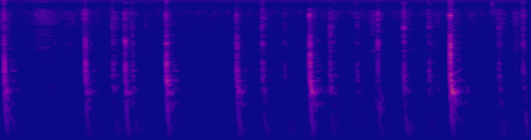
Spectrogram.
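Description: Fingertips tap on the paper pages of an open paperback book in a loose, rhythmic series of about fifteen soft, dull taps. Each tap is papery and muffled with almost no ring, and the taps fall in an uneven rhythm.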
